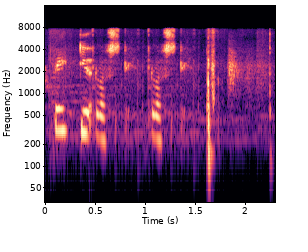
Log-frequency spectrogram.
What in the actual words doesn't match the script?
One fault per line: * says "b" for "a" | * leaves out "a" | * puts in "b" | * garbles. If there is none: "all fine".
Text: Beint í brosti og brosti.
all fine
